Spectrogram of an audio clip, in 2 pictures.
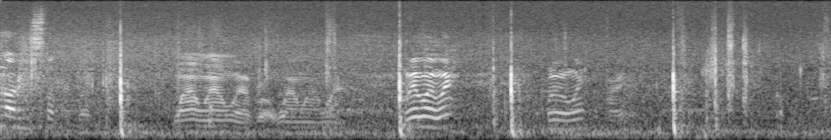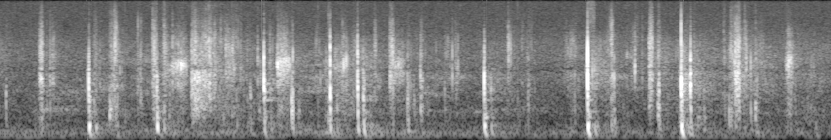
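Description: A basketball bounces on asphalt outdoors.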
